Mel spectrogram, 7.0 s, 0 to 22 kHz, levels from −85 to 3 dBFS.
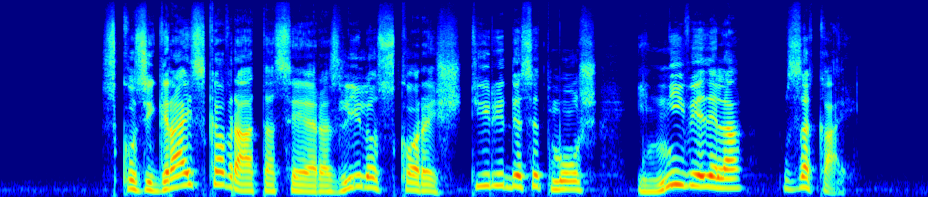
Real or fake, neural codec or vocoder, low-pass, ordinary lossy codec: fake; vocoder, 44.1 kHz, 128 mel bands, Pupu-Vocoder; none; none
